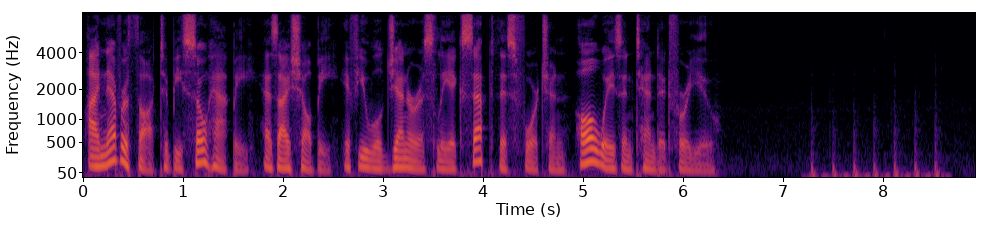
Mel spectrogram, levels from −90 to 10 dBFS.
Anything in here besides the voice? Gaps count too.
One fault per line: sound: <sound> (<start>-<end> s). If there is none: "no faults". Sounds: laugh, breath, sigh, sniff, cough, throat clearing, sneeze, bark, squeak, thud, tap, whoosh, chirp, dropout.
sound: thud (7.2-8.7 s)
